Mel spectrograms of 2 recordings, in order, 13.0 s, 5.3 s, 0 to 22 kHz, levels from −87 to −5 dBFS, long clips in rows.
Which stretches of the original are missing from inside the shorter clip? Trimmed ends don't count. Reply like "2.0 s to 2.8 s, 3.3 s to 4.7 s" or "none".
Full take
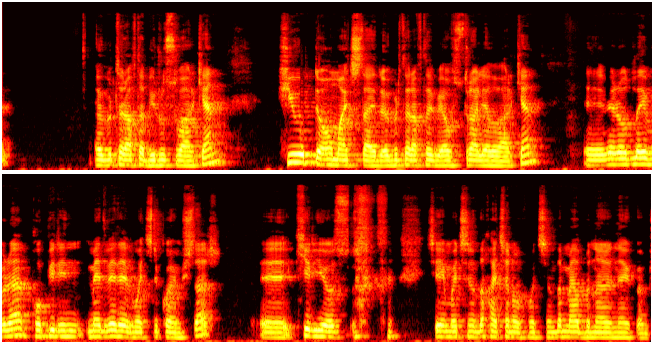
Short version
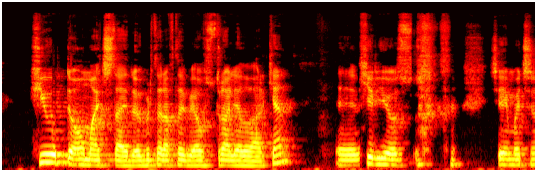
6.0 s to 9.4 s

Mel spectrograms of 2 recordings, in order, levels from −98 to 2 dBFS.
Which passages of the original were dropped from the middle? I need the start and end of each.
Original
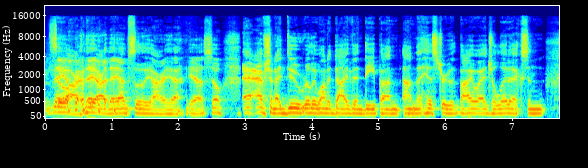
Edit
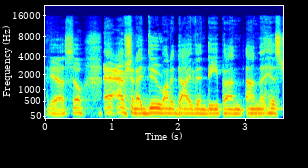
3.8 s to 4.1 s

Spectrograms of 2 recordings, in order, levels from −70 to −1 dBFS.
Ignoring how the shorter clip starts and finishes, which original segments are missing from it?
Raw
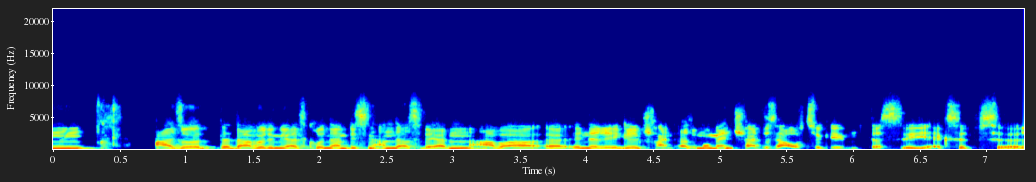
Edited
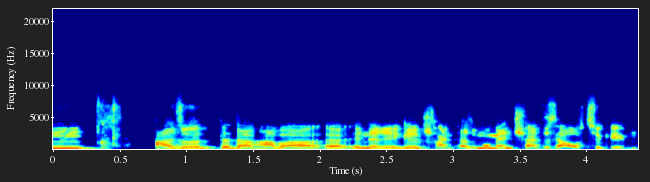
1.5 s to 3.2 s

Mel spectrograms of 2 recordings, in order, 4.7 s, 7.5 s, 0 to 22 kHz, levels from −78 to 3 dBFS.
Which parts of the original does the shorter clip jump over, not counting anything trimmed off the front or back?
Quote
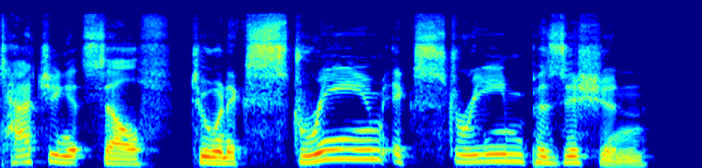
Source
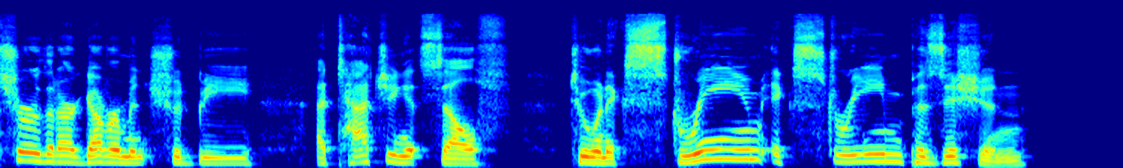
3.5 s to 3.8 s

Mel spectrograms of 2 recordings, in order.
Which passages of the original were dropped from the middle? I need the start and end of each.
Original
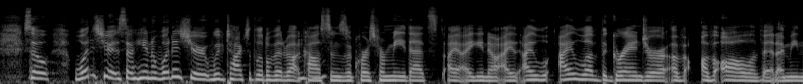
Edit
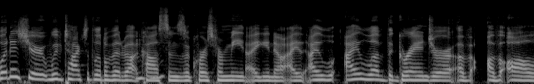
4.1 s to 4.6 s

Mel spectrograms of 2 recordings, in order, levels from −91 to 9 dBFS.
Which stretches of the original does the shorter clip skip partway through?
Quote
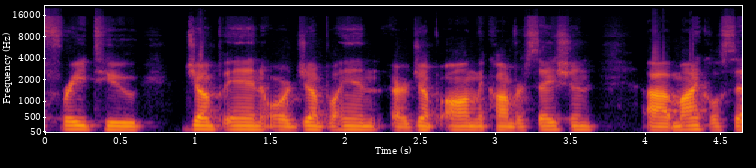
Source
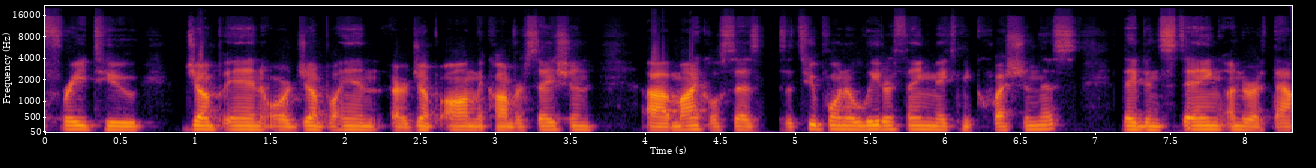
none

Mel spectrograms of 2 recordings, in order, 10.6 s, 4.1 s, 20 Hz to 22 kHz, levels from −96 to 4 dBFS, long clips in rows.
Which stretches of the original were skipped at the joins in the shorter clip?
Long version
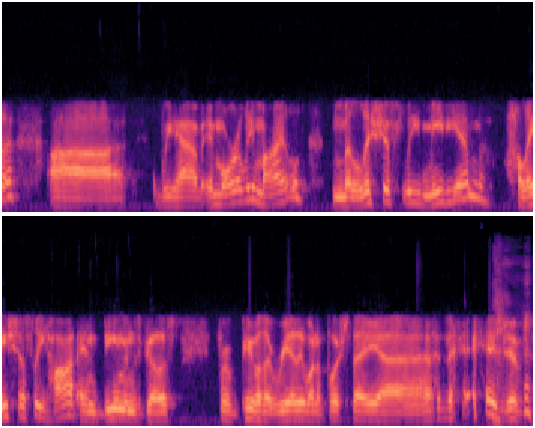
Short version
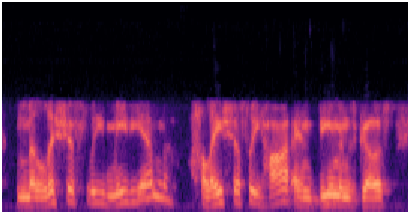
none

